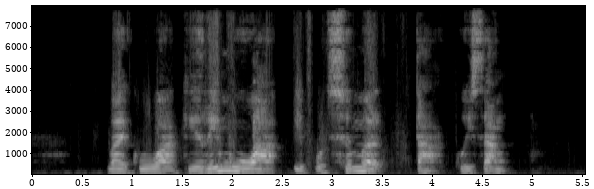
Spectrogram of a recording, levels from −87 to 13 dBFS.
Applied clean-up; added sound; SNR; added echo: neural separator model SepFormer DNS4.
